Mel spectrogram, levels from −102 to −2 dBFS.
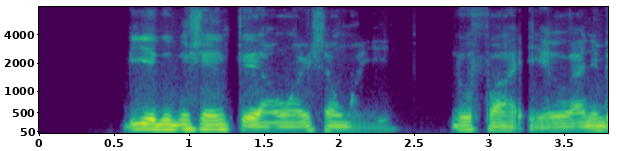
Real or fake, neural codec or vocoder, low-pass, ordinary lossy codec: real; none; none; none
